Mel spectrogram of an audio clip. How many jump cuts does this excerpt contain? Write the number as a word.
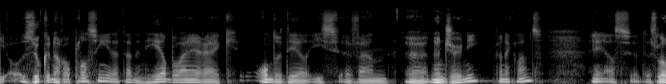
one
